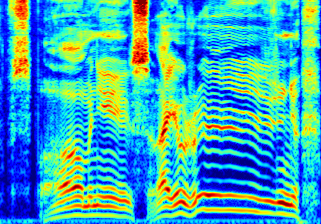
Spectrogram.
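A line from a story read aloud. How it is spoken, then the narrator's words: Mournful theatrical intoning. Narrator (Russian): затянул заунывно-театральным голосом, войдя в роль то ли мага, то ли гипнотизера-самоучки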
